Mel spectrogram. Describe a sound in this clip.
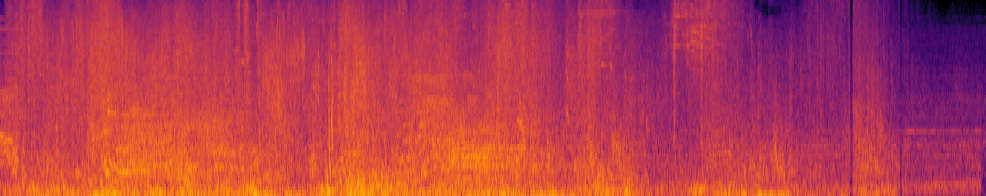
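Spells crackle and blast in a fight.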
